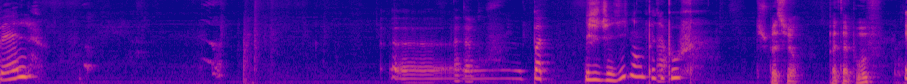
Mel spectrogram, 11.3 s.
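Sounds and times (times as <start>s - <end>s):
speech: 0.0s - 0.6s, 7.3s - 8.8s, 9.5s - 11.3s
puppy whimpering: 2.5s - 3.0s.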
